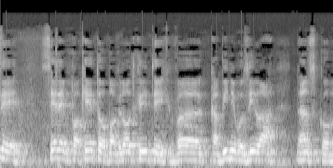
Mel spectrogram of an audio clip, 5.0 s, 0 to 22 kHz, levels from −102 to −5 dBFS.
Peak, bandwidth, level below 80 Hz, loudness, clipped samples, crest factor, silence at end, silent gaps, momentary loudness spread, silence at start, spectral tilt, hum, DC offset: 0 dBFS; 15.5 kHz; -42 dBFS; -15 LUFS; under 0.1%; 14 dB; 0 s; none; 5 LU; 0 s; -5.5 dB/octave; none; under 0.1%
